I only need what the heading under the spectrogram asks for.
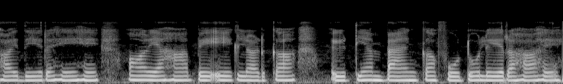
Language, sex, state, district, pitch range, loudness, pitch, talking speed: Hindi, female, Bihar, Kaimur, 190-195 Hz, -14 LUFS, 195 Hz, 160 wpm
